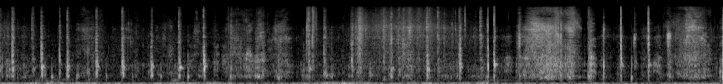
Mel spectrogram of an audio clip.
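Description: Close-up chewing and lip-smacking of people eating grilled sausage: a quick, irregular run of wet mouth clicks.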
